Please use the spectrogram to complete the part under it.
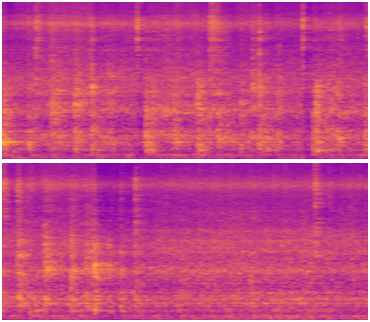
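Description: Onion and tomato sautéing in a pan for pav bhaji while being mixed, a loud close sizzle with steady scraping strokes of the spoon throughout and no talking.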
